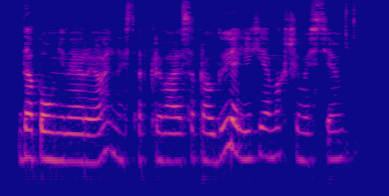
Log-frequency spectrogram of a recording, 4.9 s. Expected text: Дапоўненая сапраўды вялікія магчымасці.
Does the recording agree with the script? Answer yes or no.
no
